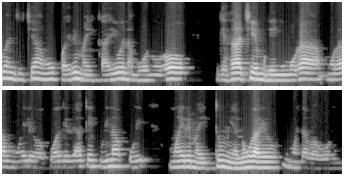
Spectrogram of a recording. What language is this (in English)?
Gweno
